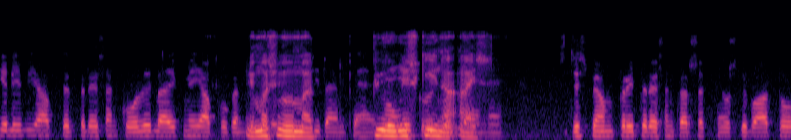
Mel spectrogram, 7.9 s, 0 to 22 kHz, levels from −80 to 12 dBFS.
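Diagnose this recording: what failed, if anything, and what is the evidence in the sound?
A short stall from a late packet, at the network and jitter-buffer stage, occurs at 2.87–2.94 s. The buffer ran empty, so the receiver stretched the last sound by 50 ms, then resumed. A spectrogram shows flat, smeared harmonics under the codec's 8 kHz ceiling; the waveform repeats slightly.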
